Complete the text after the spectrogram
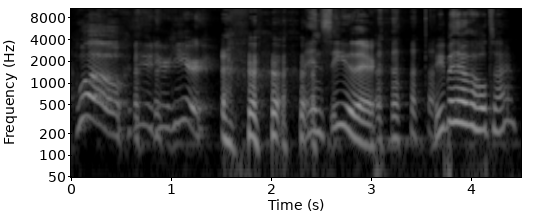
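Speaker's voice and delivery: high, dazed stoner voice; stoner impression. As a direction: play a spaced-out stoner. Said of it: "that was a good stoner impression".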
